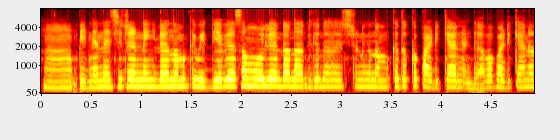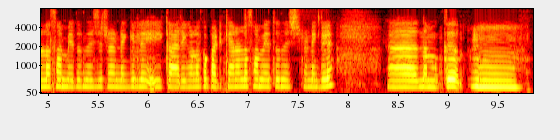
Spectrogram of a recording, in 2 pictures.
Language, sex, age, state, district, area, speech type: Malayalam, female, 30-45, Kerala, Kozhikode, rural, spontaneous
